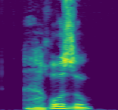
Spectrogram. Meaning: 1. common reed (Phragmites australis) 2. any reed 3. quill, feather pen
- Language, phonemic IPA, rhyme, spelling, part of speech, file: French, /ʁo.zo/, -zo, roseau, noun, Fr-roseau.ogg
